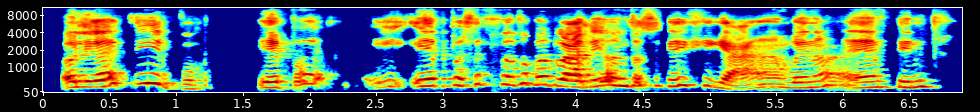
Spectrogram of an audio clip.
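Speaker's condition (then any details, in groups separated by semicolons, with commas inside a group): Ataxic cerebral palsy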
